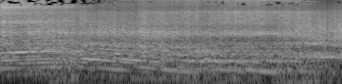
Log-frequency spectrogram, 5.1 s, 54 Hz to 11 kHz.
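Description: Ford Mustang GT's V8 engine running loudly under load on a chassis dyno. Its pitch climbs slightly in the first second, then slowly eases down.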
